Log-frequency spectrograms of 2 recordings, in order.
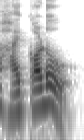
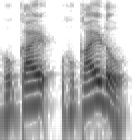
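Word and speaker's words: Hokkaido: जुड़ता हुआ जापान का हाइकोडो, हाइकोडो ही बोलते हैं ना, ठीक है, हम pronouncing it right, yes, sorry, होकाइडो। Japan 4 islands से बना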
